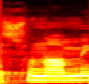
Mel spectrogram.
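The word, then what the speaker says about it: tsunami: टी इसमें silent रहता है। तो टी एस यू एन ए एम आई ये सुनामी हो जाएगी और फिर इसमें भरना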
